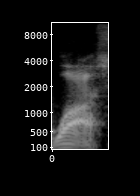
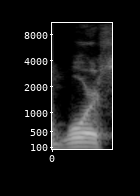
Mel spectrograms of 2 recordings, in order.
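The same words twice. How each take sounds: First: It is said plainly as wash, no r. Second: It is said like warsh, southeastern US style.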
